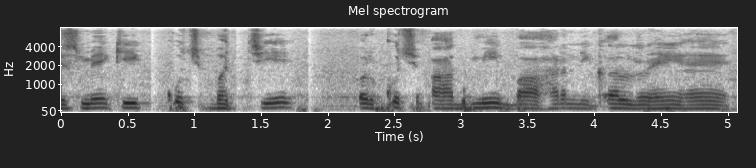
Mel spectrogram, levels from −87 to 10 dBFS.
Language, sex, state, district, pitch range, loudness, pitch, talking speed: Hindi, male, Uttar Pradesh, Lalitpur, 135-160 Hz, -14 LUFS, 145 Hz, 130 wpm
